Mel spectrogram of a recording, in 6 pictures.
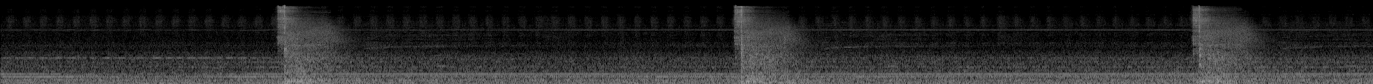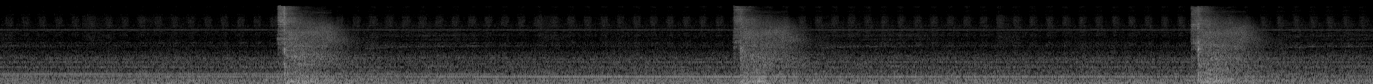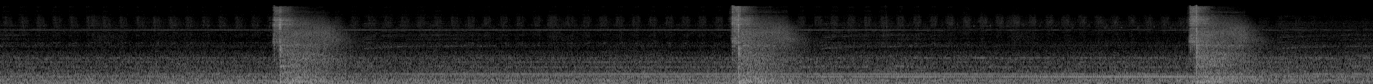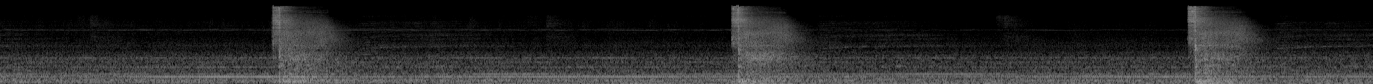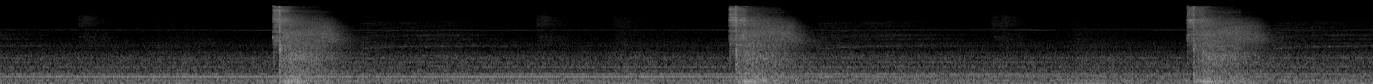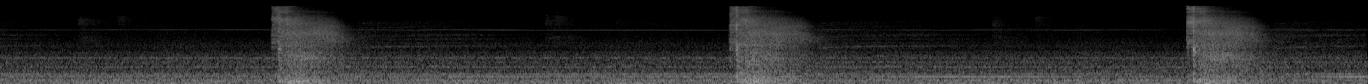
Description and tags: Pomp CBR
This is a mix of two layer of the same environment in the CBR concrete factory. One is a distant stereo ambiance recording, the other is a close-up of the same machine, in mono. The mono was done with a Sanken CS3e on a Tascam DR-100, the stereo with the built in Omni mics of the DR-100. Mixed in reaper. Recording was done on the 16th of december 2014.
